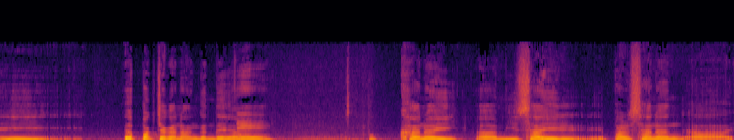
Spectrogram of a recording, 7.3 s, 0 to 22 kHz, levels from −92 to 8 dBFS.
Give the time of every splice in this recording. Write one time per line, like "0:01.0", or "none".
0:04.7

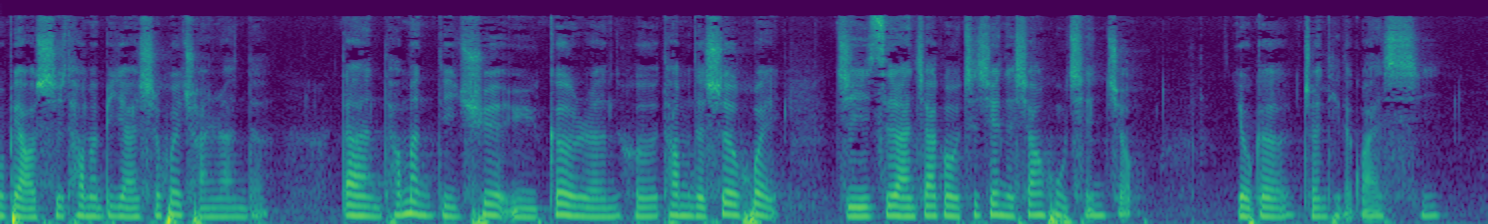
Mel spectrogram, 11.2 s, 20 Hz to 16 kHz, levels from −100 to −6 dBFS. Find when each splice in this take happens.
none

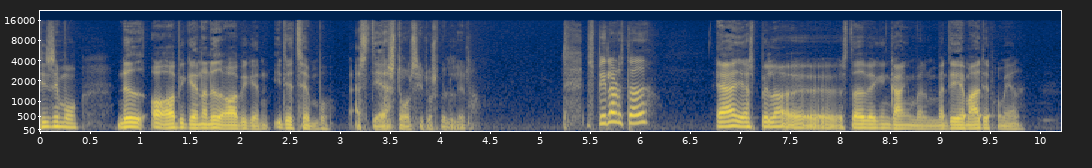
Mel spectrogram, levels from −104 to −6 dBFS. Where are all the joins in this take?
0:03.0
0:05.4

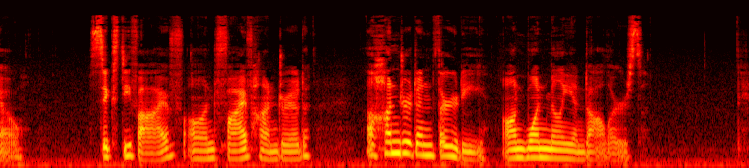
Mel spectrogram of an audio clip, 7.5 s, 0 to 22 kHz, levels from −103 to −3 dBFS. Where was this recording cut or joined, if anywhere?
none

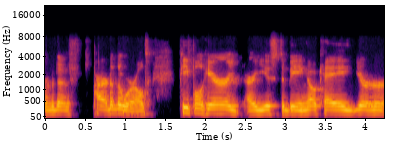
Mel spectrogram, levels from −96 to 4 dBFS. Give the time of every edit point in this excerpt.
none

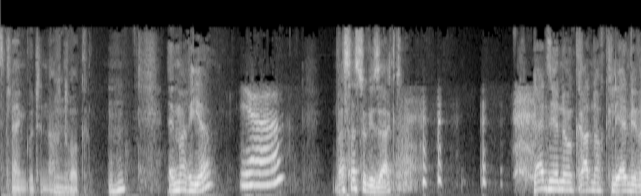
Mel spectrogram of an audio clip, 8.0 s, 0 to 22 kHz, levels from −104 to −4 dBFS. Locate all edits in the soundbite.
0:06.8

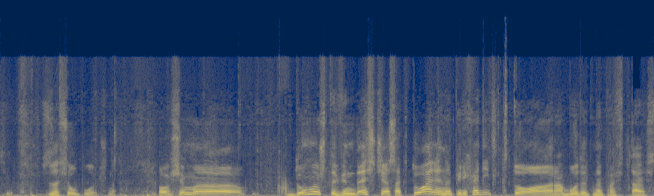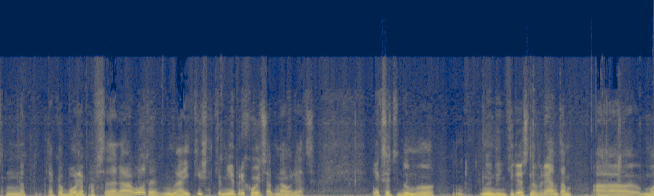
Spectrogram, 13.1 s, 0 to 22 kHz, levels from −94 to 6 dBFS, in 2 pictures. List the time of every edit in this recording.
none

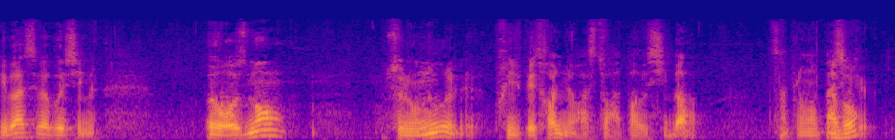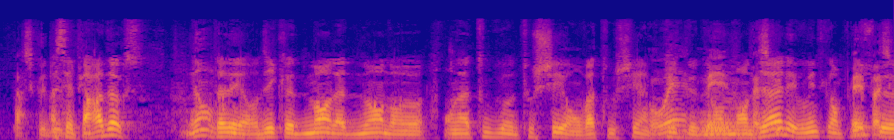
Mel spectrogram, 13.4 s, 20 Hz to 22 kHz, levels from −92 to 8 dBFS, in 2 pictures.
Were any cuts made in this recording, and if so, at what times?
0:07.9
0:10.0

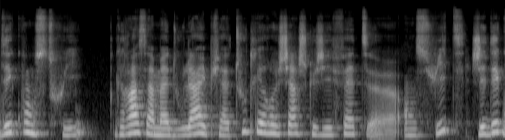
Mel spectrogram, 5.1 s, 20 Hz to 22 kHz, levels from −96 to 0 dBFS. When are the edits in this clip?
none

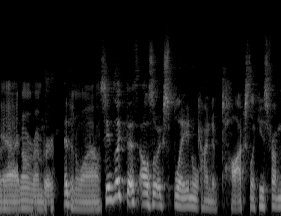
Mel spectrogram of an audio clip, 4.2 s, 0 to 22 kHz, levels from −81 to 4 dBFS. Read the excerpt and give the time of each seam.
0:01.0
0:02.9

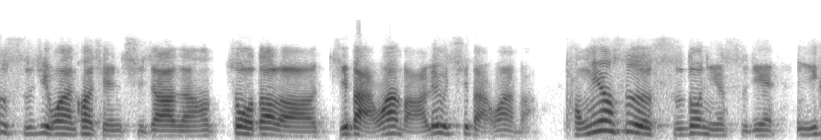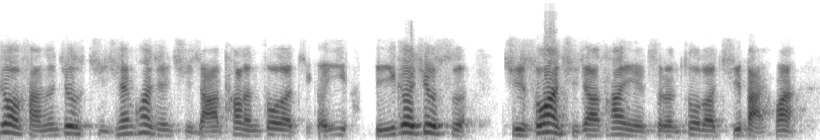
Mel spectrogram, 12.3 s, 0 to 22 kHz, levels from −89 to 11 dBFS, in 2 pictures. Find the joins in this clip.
0:08.9

